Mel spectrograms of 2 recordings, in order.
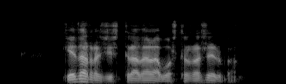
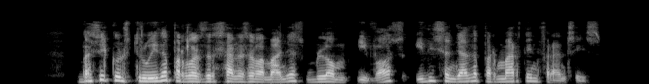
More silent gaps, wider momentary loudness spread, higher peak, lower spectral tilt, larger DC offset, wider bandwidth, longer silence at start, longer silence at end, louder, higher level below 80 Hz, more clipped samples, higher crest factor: neither; about the same, 9 LU vs 11 LU; second, -10 dBFS vs -2 dBFS; second, -4 dB/octave vs -7 dB/octave; neither; about the same, 8.2 kHz vs 8 kHz; second, 0.65 s vs 0.8 s; about the same, 0.5 s vs 0.5 s; second, -30 LUFS vs -18 LUFS; second, -68 dBFS vs -56 dBFS; neither; first, 22 dB vs 16 dB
